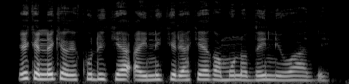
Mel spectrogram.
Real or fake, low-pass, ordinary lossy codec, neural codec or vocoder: real; none; none; none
